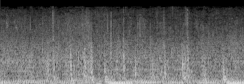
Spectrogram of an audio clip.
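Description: Cloth banner flapping hard in strong wind, a quick irregular run of sharp snaps and cracks, over a deep pulsing rumble.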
